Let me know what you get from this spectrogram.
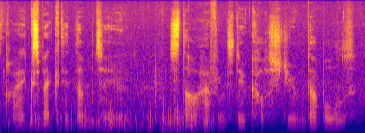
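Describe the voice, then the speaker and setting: A soft-spoken man at a very slow pace amid noticeable background noise. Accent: English. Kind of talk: ASMR soft-spoken toy review. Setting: room with a fan running. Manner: soft-spoken, hesitant.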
